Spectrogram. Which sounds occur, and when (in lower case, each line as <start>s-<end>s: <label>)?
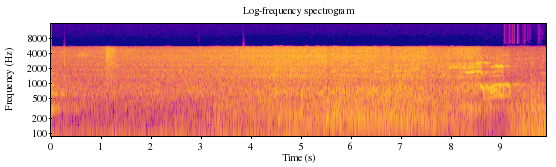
0.0s-9.9s: train
7.9s-9.5s: train horn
